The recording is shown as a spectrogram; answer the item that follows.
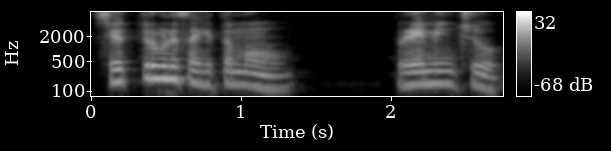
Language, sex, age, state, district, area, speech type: Telugu, male, 18-30, Andhra Pradesh, Kadapa, rural, spontaneous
